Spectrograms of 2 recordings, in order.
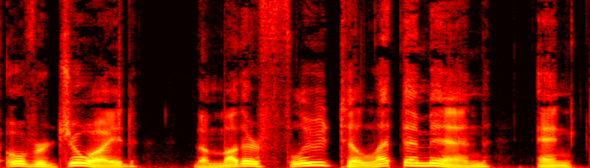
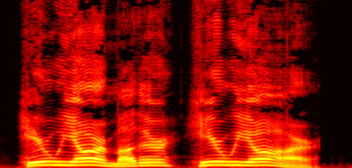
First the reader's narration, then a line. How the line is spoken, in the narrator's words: The children cried out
